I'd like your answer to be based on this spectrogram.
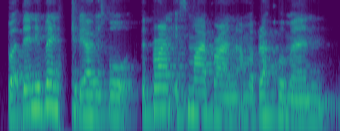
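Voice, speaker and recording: A woman business owner answering interview questions frankly, in long steady runs with restarts. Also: on the low side, quick pace. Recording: roomy echo.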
